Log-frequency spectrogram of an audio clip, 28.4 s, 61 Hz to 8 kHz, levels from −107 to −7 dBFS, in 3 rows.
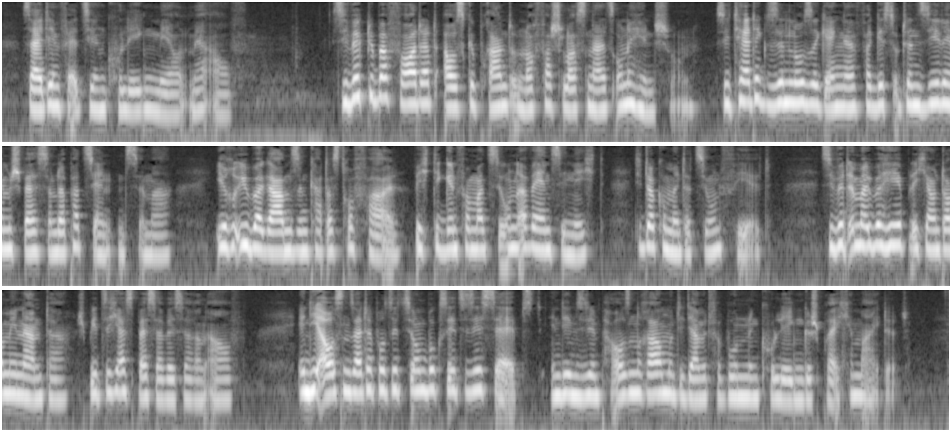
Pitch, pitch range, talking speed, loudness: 210 Hz, 190-230 Hz, 150 wpm, -21 LUFS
